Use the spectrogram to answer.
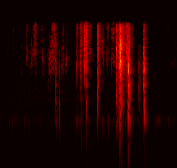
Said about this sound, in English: I am shuffling the Rider Waite Tarot. I cannot guarantee you'll hear me shuffling the whole duration of this reading, but based off of faith, we will go from here.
